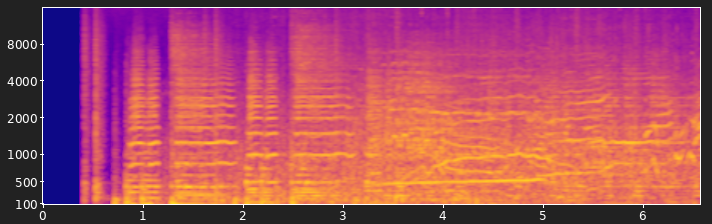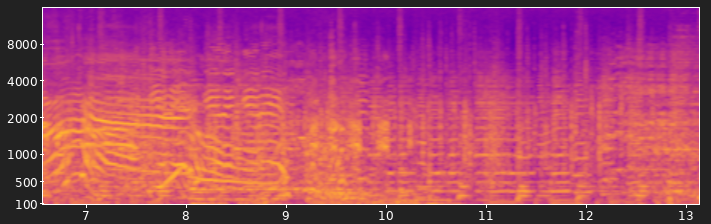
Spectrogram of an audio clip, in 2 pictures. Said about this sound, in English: Was that the king that drove his horse so hard against the steep uprising of the hill?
